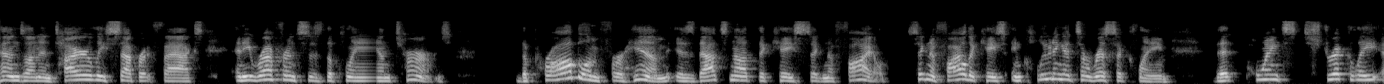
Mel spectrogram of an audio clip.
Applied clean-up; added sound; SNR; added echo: none; none; none; none.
